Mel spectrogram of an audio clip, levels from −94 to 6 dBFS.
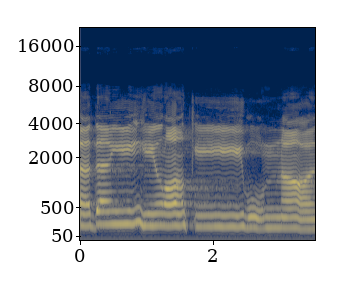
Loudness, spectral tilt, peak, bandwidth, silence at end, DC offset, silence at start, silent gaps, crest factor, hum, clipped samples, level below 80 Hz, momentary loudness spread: -22 LUFS; -6 dB/octave; -6 dBFS; 8 kHz; 0 s; under 0.1%; 0 s; none; 18 dB; none; under 0.1%; -76 dBFS; 8 LU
